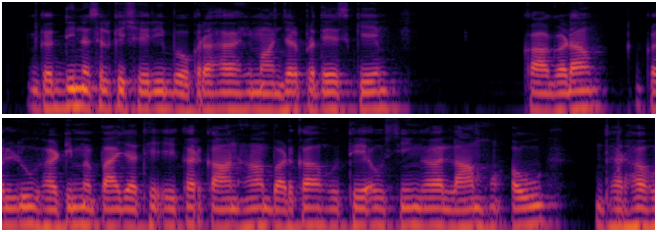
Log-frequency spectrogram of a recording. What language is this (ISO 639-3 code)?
hne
